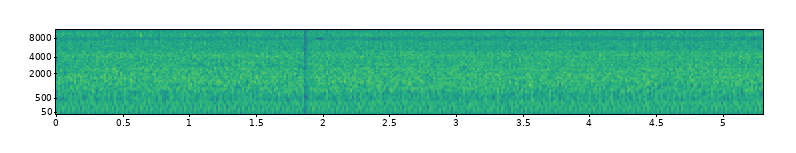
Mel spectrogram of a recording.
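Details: Free garbage-pick Troy-Bilt TB240 Honda-powered self-propelled mower after carburetor clean: steady even drone at constant speed, no misses, surging or knocks; runs really well now, normal running.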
